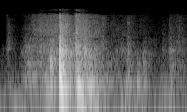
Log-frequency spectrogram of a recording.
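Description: A large die-cutting and embossing machine for card making is opened, giving two close, sharp clicks in quick succession as each side snaps open, then a few faint handling rattles.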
